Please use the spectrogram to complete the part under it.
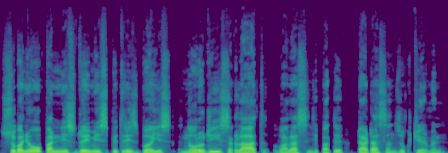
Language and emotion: Kashmiri, neutral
